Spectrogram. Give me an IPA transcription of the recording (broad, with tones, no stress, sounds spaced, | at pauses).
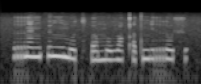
r æ̃˦ ŋ θ ɨ˦ ŋ m o˨ t͡sʼ ʌ˨ m o˨ v a˨ qʼ i˧ t ŋ i˦ r o˦˨ ʃ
